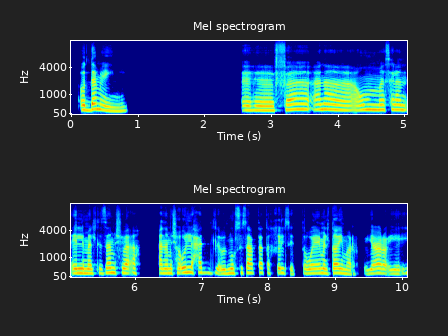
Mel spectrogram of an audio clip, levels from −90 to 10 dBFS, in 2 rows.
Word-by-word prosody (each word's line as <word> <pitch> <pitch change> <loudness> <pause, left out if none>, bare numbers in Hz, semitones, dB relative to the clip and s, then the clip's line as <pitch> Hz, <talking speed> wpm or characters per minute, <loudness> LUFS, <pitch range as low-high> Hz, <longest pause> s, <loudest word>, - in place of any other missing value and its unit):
قدّام 255 +4 +4
عيني. 190 -2 -3 1.7
آآ، 210 -1 +1
فأنا 255 +3 +1 0.4
أقوم 245 +1 +1
مثلًا 245 0 0
اللي 220 -1 +3
ما 215 - +3
التزمش 235 +3 -2
بقى، 225 +1 0 0.3
أنا 215 0 +2
مش 220 +1 -3
هاقول 245 +3 +3
لحد 230 -3 -3
النُص 210 +2 -1
ساعة 230 0 +2
بتاعتك 230 -1 -6
خلصت، 220 -6 -5
هو 205 +1 0
يعمل 220 0 +1
timer 200 -5 +1 0.2
يعر 210 +3 +1
ي 195 +3 -5
220 Hz, 135 wpm, -22 LUFS, 210-240 Hz, 1.7 s, قدّام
